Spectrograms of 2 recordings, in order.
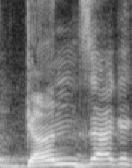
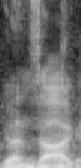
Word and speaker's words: Gonzaga: Gonzaga. As long as you nail the A, you're good.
